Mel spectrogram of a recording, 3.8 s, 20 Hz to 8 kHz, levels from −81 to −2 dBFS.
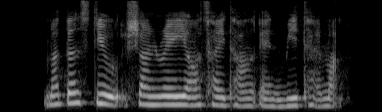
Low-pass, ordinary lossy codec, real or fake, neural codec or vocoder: none; none; fake; codec, 16 kHz, 4.8 kbps, FACodec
